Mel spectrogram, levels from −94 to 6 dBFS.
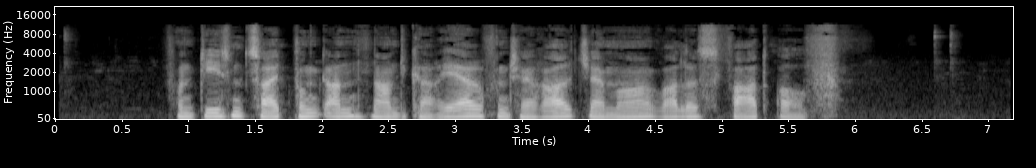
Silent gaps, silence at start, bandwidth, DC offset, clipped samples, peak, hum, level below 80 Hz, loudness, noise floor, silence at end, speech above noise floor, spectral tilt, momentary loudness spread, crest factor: none; 0.85 s; 11.5 kHz; under 0.1%; under 0.1%; -2 dBFS; none; -48 dBFS; -22 LUFS; -66 dBFS; 1.3 s; 45 dB; -5.5 dB/octave; 9 LU; 20 dB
